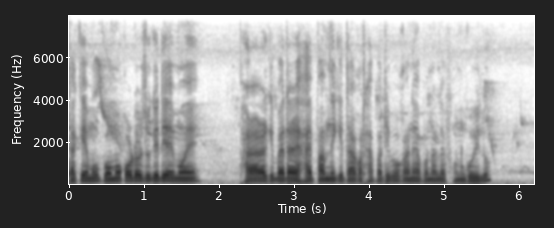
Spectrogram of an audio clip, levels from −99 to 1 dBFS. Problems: background sounds at intervals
